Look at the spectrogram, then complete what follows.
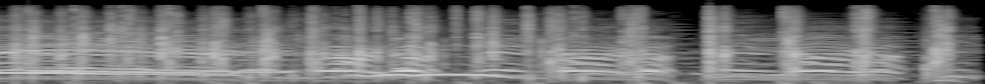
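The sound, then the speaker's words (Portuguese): Clapping hands mixed with loud, sustained cheering and whooping voices, a lively burst of applause for the guest Nhonho from Chaves on the live Trash Total show, carrying on steadily for several seconds with a few sharper claps near the end. “Tá aí, uma salva de palmas pro Nhonho, gente.”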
